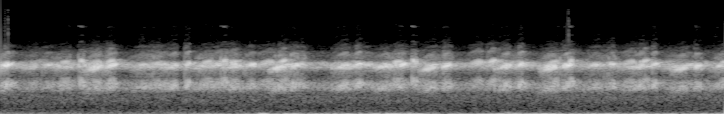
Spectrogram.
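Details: Many frogs croaking in a spring wetland behind a house, recorded live: a dense, continuous chorus of fast trilling pulses that overlap in two bright pitch bands with no pauses, and no other clear sounds.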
